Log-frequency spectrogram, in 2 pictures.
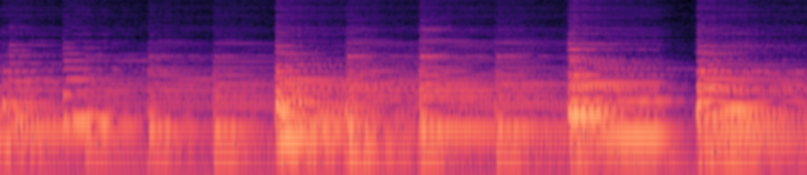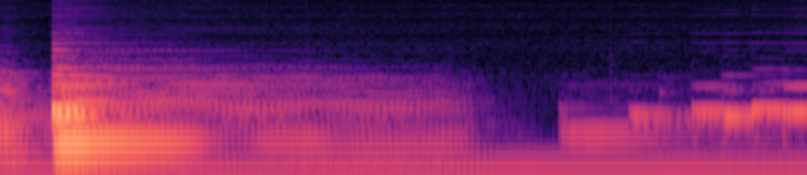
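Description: Piano playing a solo interlude of a classical song accompaniment, with no voice. Repeated chords give way to several loud struck chords; the last is held and left to die away for several seconds before quieter notes begin climbing near the end.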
